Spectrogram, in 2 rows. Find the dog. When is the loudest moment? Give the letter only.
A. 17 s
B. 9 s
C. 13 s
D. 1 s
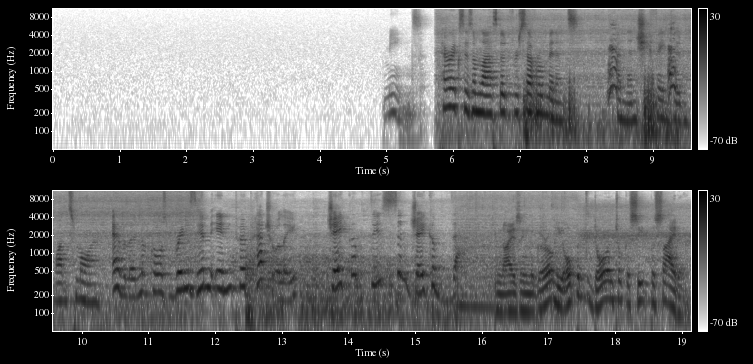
B.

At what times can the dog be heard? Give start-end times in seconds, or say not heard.
7.0-9.4.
